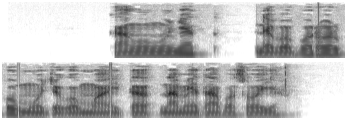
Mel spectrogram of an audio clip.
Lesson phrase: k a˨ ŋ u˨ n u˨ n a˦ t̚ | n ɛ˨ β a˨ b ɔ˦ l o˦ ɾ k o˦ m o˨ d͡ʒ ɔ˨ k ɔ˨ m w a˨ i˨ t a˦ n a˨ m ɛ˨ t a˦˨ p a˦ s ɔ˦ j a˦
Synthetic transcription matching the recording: k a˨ ŋ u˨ ŋ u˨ ɲ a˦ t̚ | n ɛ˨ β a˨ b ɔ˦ ɾ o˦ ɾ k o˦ m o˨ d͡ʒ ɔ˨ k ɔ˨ m w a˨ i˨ t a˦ n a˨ m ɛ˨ t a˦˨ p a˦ s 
